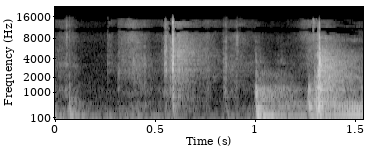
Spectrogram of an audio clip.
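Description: Tarot cards being shuffled by hand, a few soft riffling bursts and taps close up, fairly quiet, with no talking.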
